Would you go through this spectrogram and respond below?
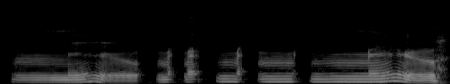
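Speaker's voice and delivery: soft, quiet mewing cat; cat meow. Pretend. Cat answering the El Wushy call, soft meows. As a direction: mew back like a shy cat.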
